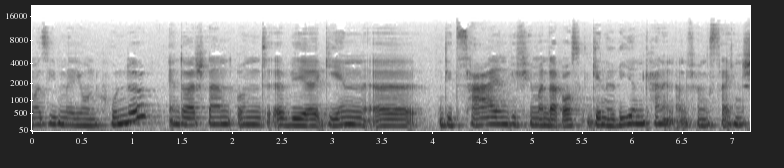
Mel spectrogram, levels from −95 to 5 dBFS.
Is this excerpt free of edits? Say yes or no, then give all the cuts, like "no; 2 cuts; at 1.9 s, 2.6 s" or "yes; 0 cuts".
no; 1 cut; at 4.0 s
